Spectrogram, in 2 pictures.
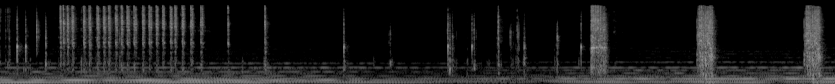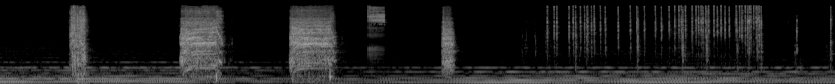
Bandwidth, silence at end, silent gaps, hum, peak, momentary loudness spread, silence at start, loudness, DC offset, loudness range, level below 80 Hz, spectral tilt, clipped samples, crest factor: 17 kHz; 0 s; none; none; -8 dBFS; 20 LU; 0 s; -26 LUFS; under 0.1%; 9 LU; -56 dBFS; -1 dB/octave; under 0.1%; 22 dB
